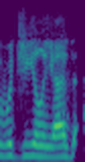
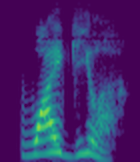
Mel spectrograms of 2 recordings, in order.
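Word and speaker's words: Weigela: I say Wigilia. Add that extra vowel in there between the L and the A. Yes. But if you look it up in the pronunciation guides for horticulture, it's Wigilia.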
